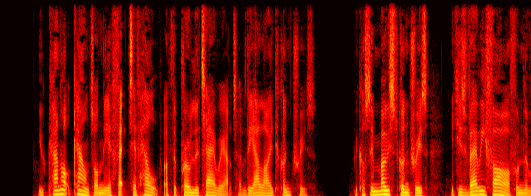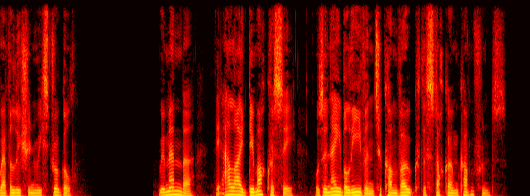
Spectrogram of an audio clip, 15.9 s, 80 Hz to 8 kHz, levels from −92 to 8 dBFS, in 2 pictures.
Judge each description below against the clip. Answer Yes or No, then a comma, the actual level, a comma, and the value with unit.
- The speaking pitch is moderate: No, low, 115 Hz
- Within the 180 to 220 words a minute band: No, average, 145 wpm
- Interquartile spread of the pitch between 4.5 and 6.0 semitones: No, average, 3.9 semitones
